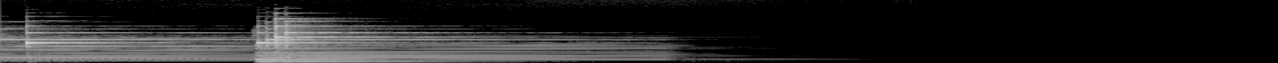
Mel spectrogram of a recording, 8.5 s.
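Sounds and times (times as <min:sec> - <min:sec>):
Christmas carol on piano: 0:00.0 - 0:04.5.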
